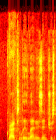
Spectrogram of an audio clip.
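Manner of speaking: plain reading voice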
